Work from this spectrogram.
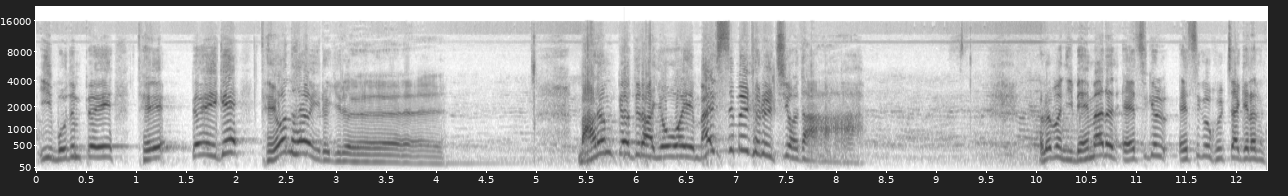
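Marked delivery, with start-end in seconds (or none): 0.0-8.3 slow declaration with long held endings; call-and-repeat proclamation. Shown as a demonstration. Preacher has congregation repeat Ezekiel's verse, drawn-out proclamation. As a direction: stretch 이르기를 and 들을지어다 out at the end. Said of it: "따라합시다".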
